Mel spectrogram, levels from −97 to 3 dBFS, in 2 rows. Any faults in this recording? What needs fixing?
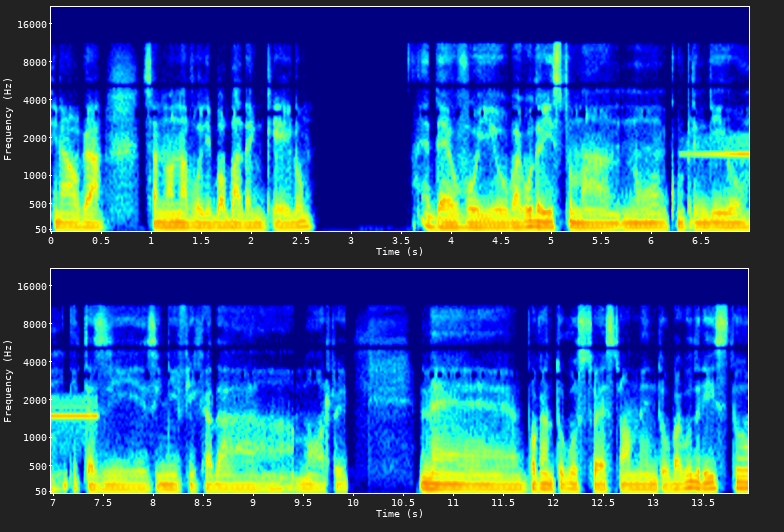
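Throughout the speech, the sound is dull and gurgling, with a granular roughness and nothing above 11.2 kHz. This is likely MP2 compression under heavy strain: too few bits force the coder to shut off its upper sub-bands and quantise the remaining ones coarsely, which fits a low rate of around 56 kbps. On a spectrogram, a hard ceiling sits at 11.2 kHz, with patchy, flickering blocks in the bands below it. Encode at a higher bitrate, or with a modern codec, to prevent this.

A loudspeaker feedback squeal starts at 6.26 s, right after "pagu tristu ma non", and lasts until 7.46 s. A pure 1.5 kHz tone swells over roughly 0.7 s until it is about as loud as the speech, because the microphone is re-amplifying its own loudspeaker output with loop gain above one at that frequency. A spectrogram shows a bright horizontal line at 1.5 kHz, and the waveform shows a growing sinusoidal envelope. 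Lower the gain, reposition the microphone, or notch 1.5 kHz to prevent it.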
